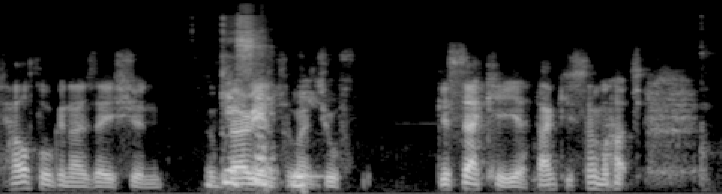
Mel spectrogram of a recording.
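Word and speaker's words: Giesecke: was Johan Gazai, I don't know how to pronounce his surname, Gazai, who is advises the World Health Organization, a very influential. Giseki, yeah, thank you so much.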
